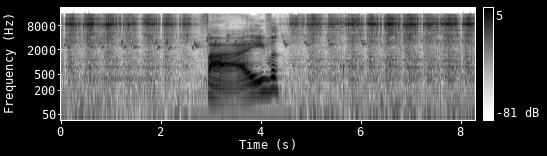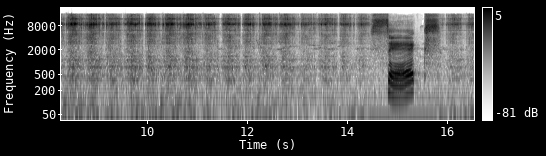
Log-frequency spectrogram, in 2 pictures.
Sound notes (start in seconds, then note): 0.0 chain cranking; 5.4 chain cranking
